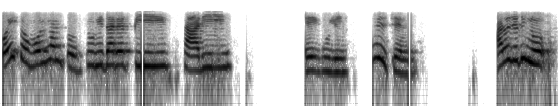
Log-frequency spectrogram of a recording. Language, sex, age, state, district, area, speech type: Bengali, female, 18-30, West Bengal, Kolkata, urban, conversation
